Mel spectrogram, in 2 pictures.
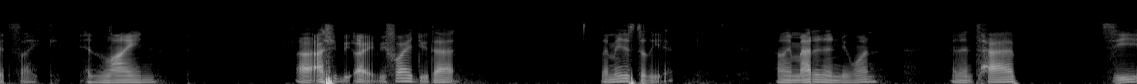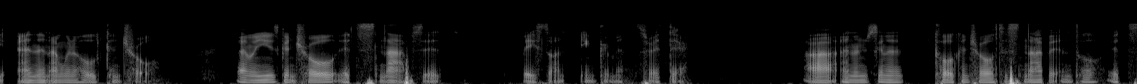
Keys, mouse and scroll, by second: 0.0 g, 1.9-2.8 scroll down 3, 2.8 ctrl+z, 3.2 ctrl+z, 3.5 ctrl+z, 3.8 ctrl+z, 4.1 ctrl+z, 4.4 ctrl+z, 4.7 ctrl+z, 5.1 ctrl+z, 5.5 Tab, 5.9 x, 6.4 shift+a, 8.9 Tab, 9.3 g, 18.4-19.7 drag, 19.7 g, 21.6 scroll up 5, 21.9 shift+middle click, 22.5-22.7 scroll up 3.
